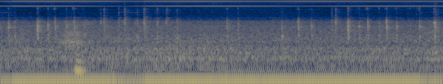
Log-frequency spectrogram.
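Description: Fast, steady tapping on a computer keyboard while HTML code is typed, close and fairly quiet over a low background hum, with no talking.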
